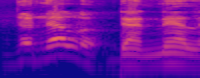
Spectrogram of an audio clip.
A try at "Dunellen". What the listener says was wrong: You gotta put an N on the. You gotta put an N on the end.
